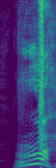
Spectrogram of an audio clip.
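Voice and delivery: Ruach shouted with a strong trilled R; loud rolled R. Shown as a demonstration. Preacher leading the crowd, shouted rolled R. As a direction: call out Ruach, R rolling. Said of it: "Vamos a decir".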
